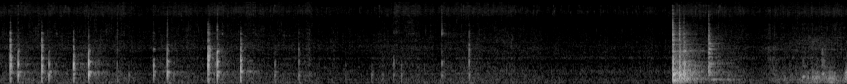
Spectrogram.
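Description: A spoon stirs a simple one-pot soul food meal: scattered light scrapes and clicks against the pot over a soft steady sizzle, ending in a louder, rougher scrape.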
